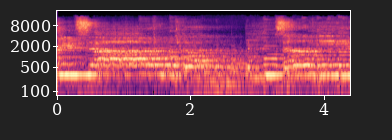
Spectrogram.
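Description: Two male voices singing a Belarusian song together over two acoustic guitars. They hold long notes, ease off briefly near three seconds in, then start a new phrase.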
